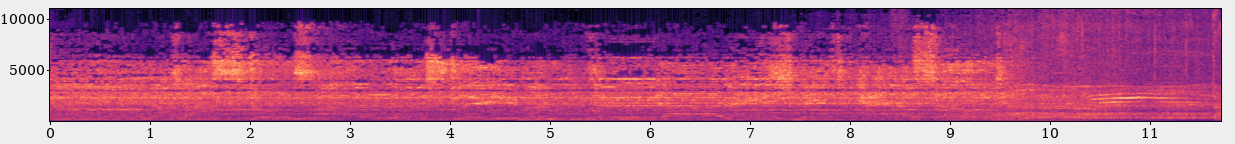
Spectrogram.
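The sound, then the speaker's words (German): A lo-fi amateur crowd recording of a live national anthem performance in a stadium at a match against FC Bayern: sustained instrumental and vocal tones over a dense wash of stadium crowd noise, loud and steady throughout, with harmonics thinning slightly toward the end. “The Boss Host mit der Nationalhymne. Ton ist ein bisschen mies ist von Amateuren mitgeschnitten, aber lohnt sich reinzuhören.”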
